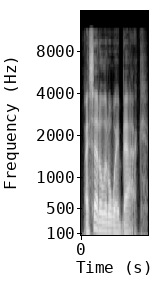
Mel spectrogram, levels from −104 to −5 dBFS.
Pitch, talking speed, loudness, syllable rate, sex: 130 Hz, 265 wpm, -17 LUFS, 5.7 syllables/s, male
